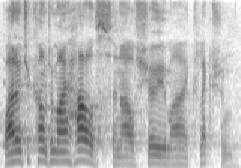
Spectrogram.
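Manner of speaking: put-on eccentric collector voice; imitated oddball host, in a voice unlike your own; Jeffrey. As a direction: mimic a creepy collector's invitation. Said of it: "That's the way he spoke".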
